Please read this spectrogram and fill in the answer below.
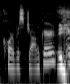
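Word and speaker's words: Cobus Jonker: pronounce these names yeah phonetically it's corvus jonker i was going to read it yeah so the unit was disbanded in 2000.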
